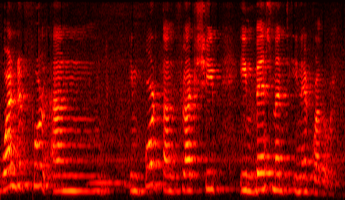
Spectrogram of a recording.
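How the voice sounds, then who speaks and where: A woman speaks at a fairly slow pace, with light background noise and audible room echo. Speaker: speaker. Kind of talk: formal speech. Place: meeting room. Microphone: podium.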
